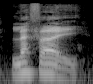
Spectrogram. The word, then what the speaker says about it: Leffe: I'd never known if it's Leff or Leffe. – Leffe. – Is it Leffe? – Yeah, Belgian beer. – Yeah, it's honestly... it's. – Leff, I call it Leffe.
